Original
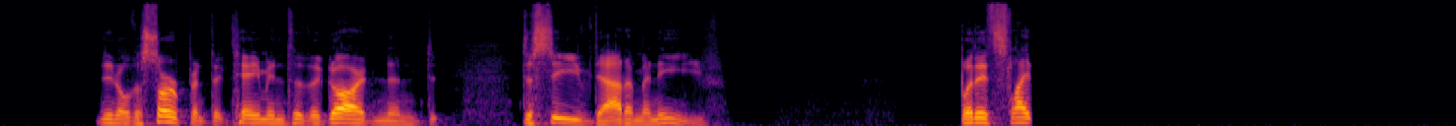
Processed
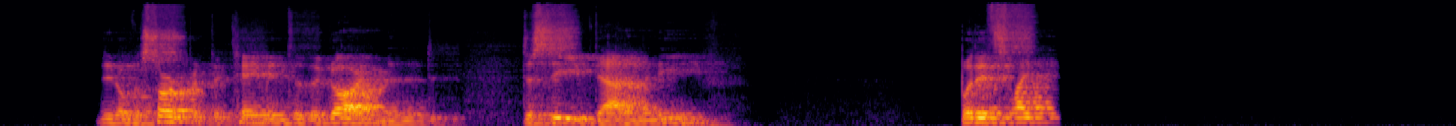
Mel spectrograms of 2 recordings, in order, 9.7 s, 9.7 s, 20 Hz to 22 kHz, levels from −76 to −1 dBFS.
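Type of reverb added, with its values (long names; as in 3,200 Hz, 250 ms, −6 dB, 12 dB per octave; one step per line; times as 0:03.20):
reverb whose tail is shaped and stops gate 210 ms flat, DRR 1.5 dB
level −1 dB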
